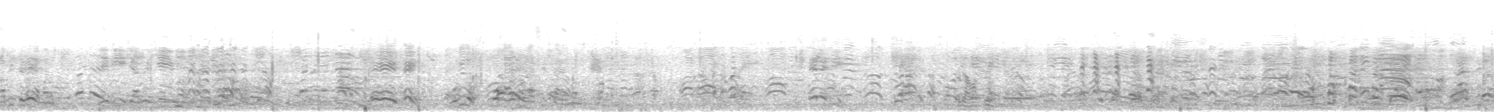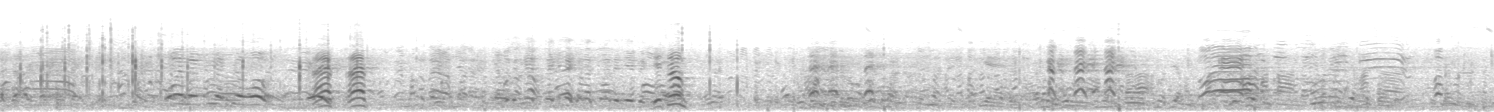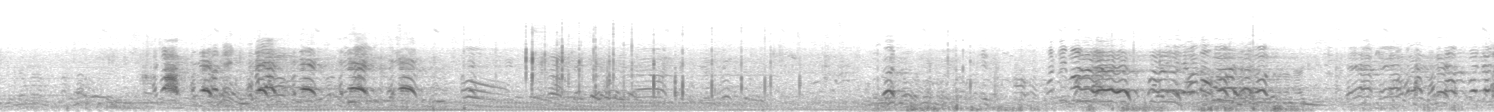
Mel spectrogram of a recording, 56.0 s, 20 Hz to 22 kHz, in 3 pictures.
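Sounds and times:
players shouting: 0:10.3 - 0:19.8, 0:20.4 - 0:37.1, 0:38.2 - 0:48.7, 0:50.4 - 0:56.0.

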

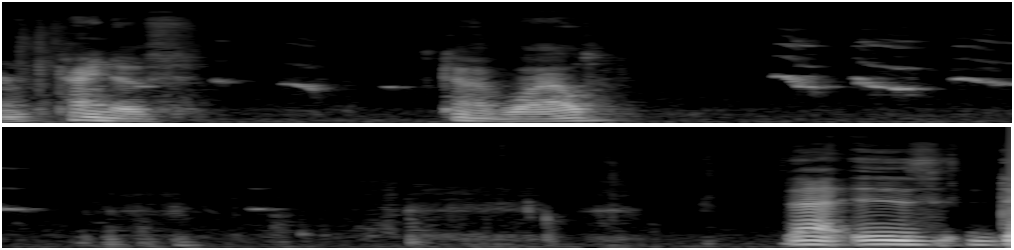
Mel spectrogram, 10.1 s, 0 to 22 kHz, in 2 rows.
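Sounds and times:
puppy whining: 0:00.9 - 0:02.2, 0:03.6 - 0:07.0.

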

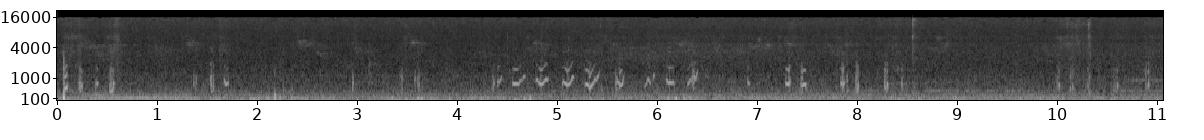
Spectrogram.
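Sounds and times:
baby guinea pig squeaking: 0:00.0 - 0:00.7, 0:01.3 - 0:01.8, 0:02.9 - 0:08.7, 0:10.0 - 0:11.0.

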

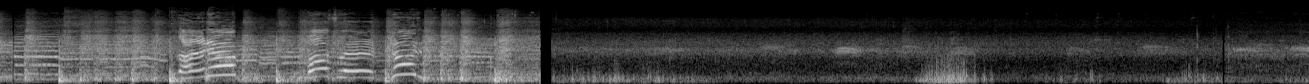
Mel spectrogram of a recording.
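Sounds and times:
music: 0:00.0 - 0:05.4
outdoor background noise: 0:04.2 - 0:13.0.

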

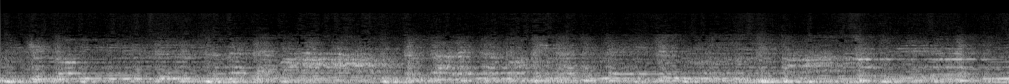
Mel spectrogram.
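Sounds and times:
pop song with band and vocals: 0:00.0 - 0:10.0.

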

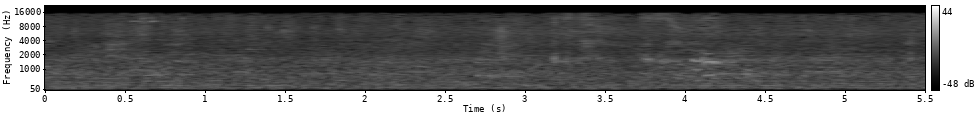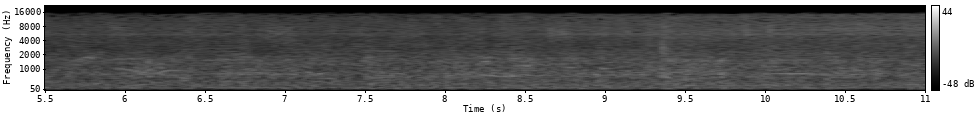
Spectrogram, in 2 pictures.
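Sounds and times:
low street noise: 0:00.0 - 0:11.0.

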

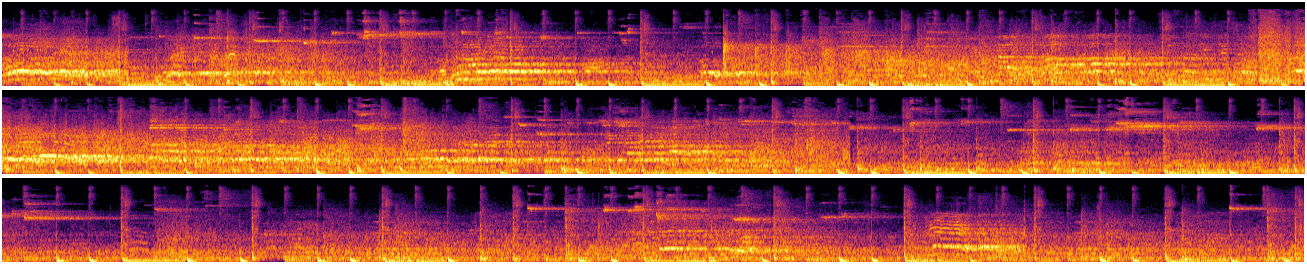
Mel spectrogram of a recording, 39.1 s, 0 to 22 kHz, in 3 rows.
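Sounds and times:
players' voices: 0:00.0 - 0:39.0
music with steady bass line: 0:00.6 - 0:39.0.

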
